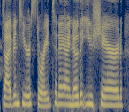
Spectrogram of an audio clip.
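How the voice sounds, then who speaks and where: A woman hosting a podcast, introducing her guest and giving him soft, encouraging backchannels. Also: fairly high pitch, fairly even intonation, brisk, no echo, studio quality. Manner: upbeat, with frequent soft backchannels. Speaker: podcast host. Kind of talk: podcast interview.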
